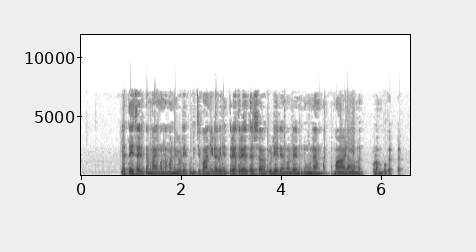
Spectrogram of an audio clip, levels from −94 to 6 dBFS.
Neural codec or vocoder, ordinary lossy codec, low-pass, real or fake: none; AAC, 32 kbps; 7.2 kHz; real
